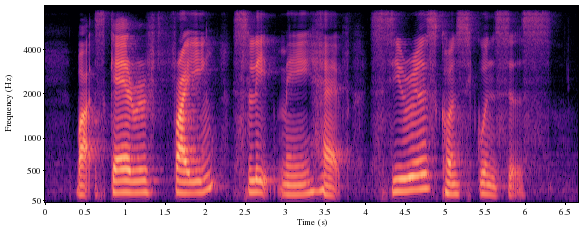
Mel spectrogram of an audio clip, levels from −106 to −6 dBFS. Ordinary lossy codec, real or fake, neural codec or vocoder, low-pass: none; real; none; 7.2 kHz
